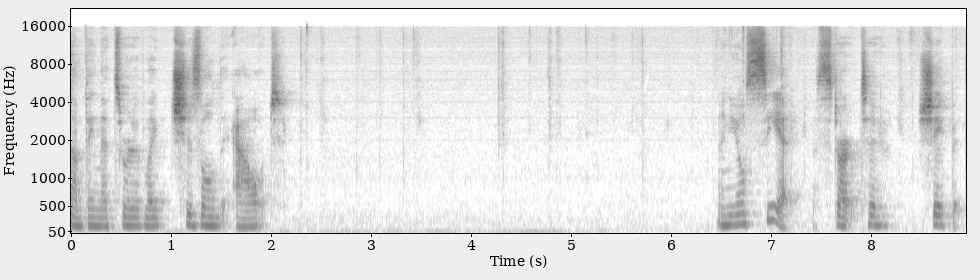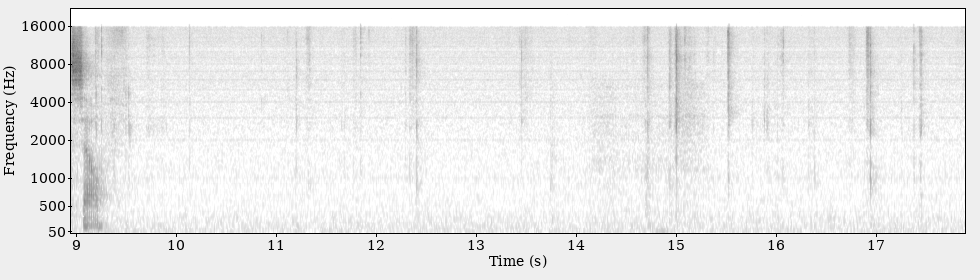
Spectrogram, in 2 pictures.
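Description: Paper rustles and crinkles softly.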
